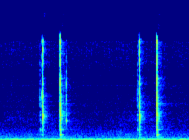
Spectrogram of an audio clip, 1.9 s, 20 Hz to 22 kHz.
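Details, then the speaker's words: Maytag wall oven control board relay, coil fed about 3 V DC on the bench: two crisp pairs of sharp clicks about a second apart as contacts pull in and drop out cleanly; relay working normally. "you hear that it makes that clicking noise this means that the relay is open"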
